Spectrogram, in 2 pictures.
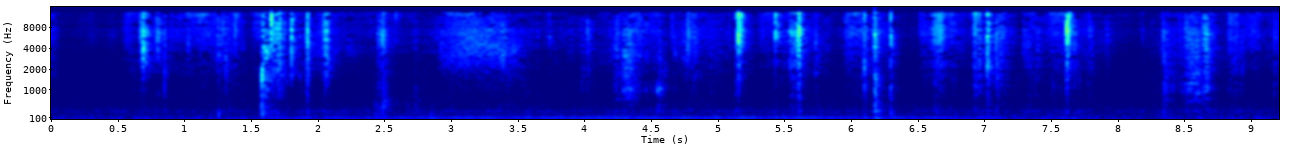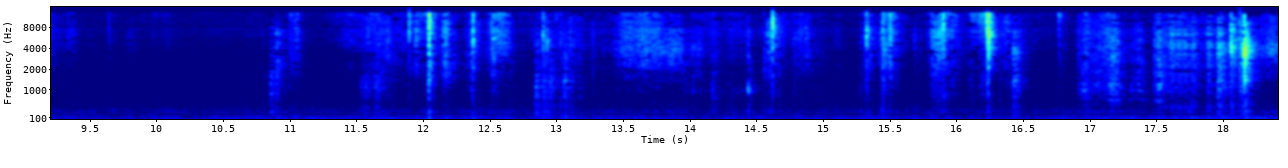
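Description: Trading cards being handled and slid into plastic sleeves and rigid top loaders by gloved hands: scattered light clicks, scrapes and rustles of card and plastic, over a steady low hum.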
